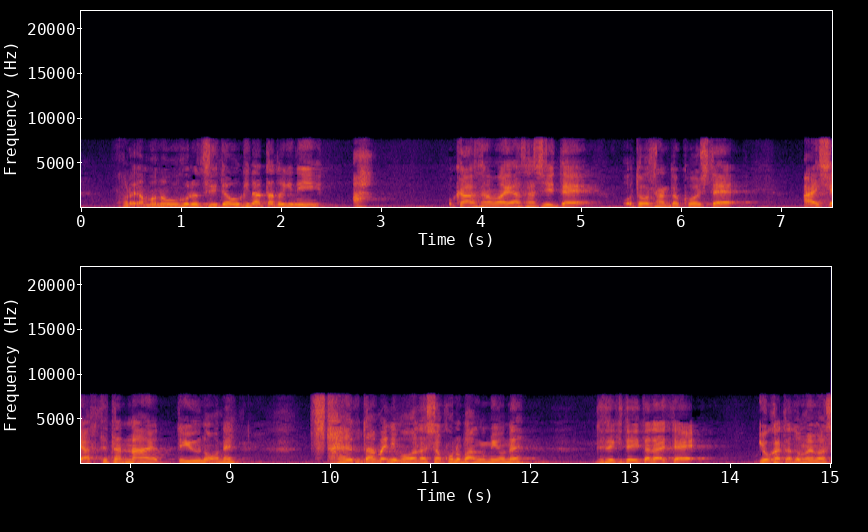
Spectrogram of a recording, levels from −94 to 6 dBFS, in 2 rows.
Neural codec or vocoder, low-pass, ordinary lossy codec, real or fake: none; none; none; real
